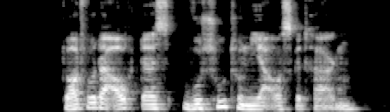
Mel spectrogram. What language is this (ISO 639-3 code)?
deu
